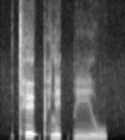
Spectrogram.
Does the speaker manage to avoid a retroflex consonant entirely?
yes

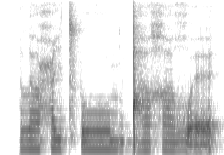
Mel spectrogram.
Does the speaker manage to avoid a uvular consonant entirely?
no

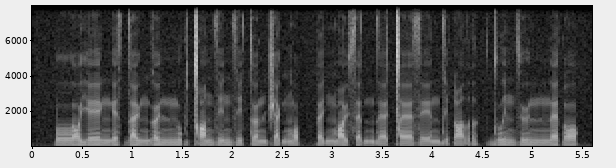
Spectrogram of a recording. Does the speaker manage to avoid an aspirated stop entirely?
yes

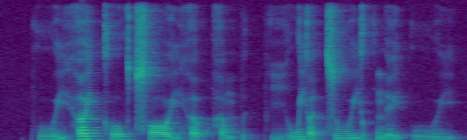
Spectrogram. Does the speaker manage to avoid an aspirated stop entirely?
no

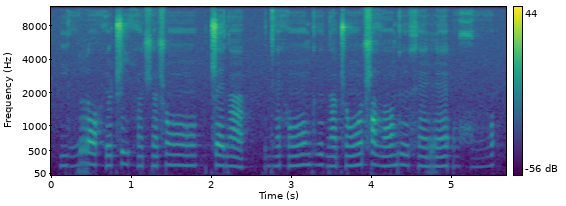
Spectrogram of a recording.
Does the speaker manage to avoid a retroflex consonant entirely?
no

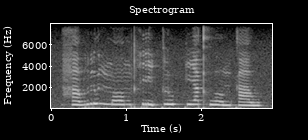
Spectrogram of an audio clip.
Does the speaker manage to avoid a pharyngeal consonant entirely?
yes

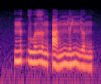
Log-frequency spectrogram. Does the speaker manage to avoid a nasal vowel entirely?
yes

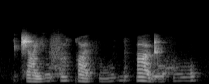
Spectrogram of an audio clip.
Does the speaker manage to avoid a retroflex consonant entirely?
no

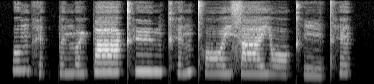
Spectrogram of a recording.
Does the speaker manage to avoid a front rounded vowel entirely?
no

